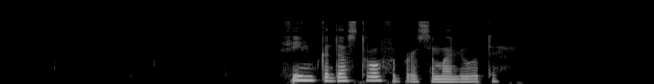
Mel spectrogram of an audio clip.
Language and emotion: Russian, sad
